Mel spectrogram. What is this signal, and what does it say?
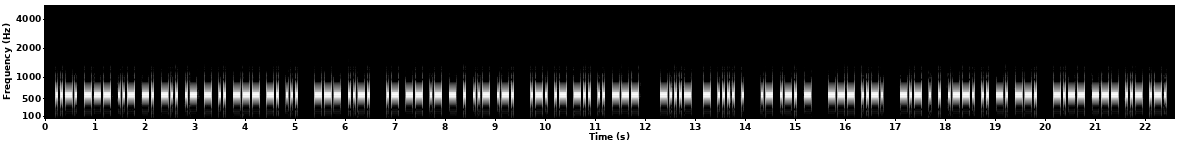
Morse code, heard as a keyed tone, about 25 wpm, 600 Hz. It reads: FOUNDATIONS OF AMATEUR RADIO <BT> THE ART OF KEEPING YOUR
